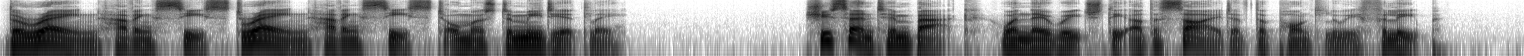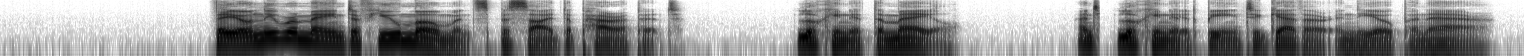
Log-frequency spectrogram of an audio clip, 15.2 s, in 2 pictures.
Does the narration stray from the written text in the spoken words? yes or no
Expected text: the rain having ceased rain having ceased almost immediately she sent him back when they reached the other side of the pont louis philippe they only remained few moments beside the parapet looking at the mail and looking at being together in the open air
no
